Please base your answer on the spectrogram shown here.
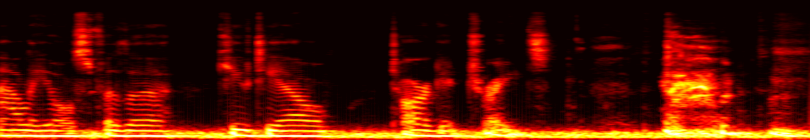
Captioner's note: coughs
